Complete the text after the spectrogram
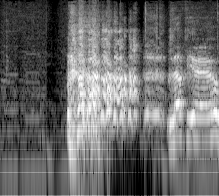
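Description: Two young men laugh loudly close by.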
